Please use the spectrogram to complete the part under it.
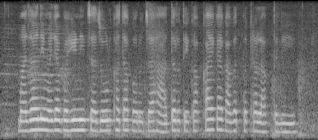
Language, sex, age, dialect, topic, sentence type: Marathi, female, 18-24, Southern Konkan, banking, question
